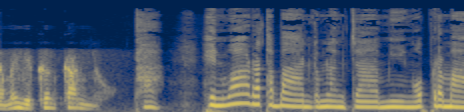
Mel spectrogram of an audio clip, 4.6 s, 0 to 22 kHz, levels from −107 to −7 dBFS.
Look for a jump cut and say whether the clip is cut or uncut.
uncut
